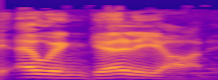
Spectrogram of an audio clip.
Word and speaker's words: evangelion: Yeah, proto in, in uh, you, would, you would say evangelion if you were pronouncing it in Greek, but proto, the proto evangel, the, the proto good news, because evangel is, you know, the, the good news.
